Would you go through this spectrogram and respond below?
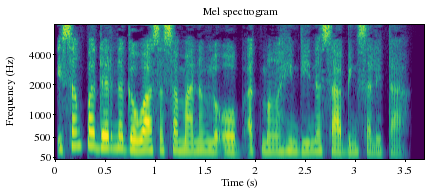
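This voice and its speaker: A woman's voice: mid-range voice, lively intonation, a little fast, darkish tone, no room sound. Filipino woman narrating romance, dry recording. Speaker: audiobook narrator. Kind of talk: scripted dramatic romance story narration.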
